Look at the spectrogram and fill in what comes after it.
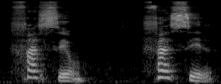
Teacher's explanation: So fácil has an accent on the a. Alright, so you raise your voice at the a.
